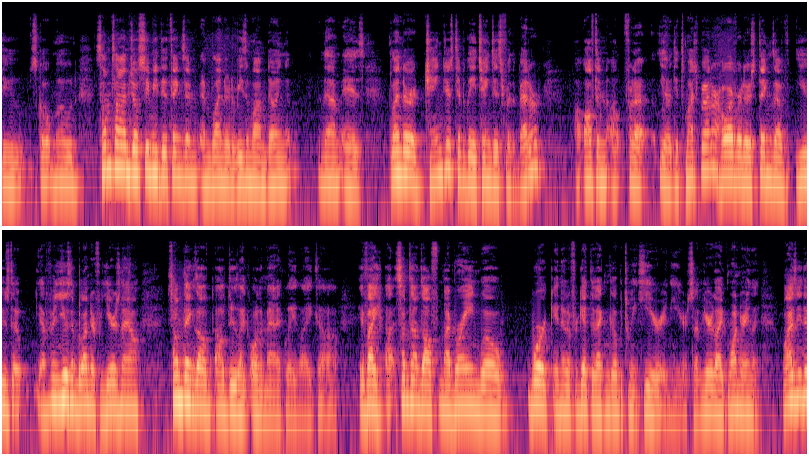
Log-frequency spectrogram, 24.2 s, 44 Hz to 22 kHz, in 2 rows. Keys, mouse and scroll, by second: 0.5 click.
